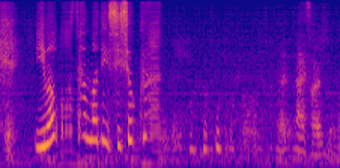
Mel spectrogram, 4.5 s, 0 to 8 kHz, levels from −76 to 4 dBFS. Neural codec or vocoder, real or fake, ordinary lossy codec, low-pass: codec, 16 kHz, 0.7 kbps, FocalCodec; fake; none; none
